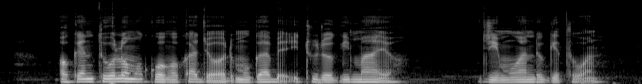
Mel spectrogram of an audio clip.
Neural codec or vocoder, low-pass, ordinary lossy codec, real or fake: none; 19.8 kHz; none; real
